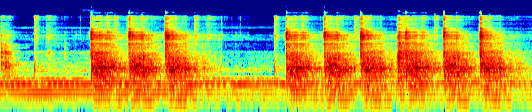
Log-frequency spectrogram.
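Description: Heavy footsteps thud steadily on a wooden floor.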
